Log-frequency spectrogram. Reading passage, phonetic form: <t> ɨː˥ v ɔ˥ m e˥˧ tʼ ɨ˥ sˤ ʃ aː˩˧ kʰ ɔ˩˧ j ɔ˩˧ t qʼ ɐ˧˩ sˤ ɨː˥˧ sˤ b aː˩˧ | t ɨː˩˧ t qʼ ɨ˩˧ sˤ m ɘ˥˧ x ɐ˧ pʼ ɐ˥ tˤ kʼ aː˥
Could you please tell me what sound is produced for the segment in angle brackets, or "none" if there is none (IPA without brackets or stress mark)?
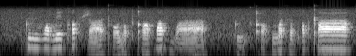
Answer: t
